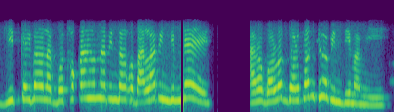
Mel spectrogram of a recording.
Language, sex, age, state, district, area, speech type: Assamese, female, 60+, Assam, Barpeta, rural, conversation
